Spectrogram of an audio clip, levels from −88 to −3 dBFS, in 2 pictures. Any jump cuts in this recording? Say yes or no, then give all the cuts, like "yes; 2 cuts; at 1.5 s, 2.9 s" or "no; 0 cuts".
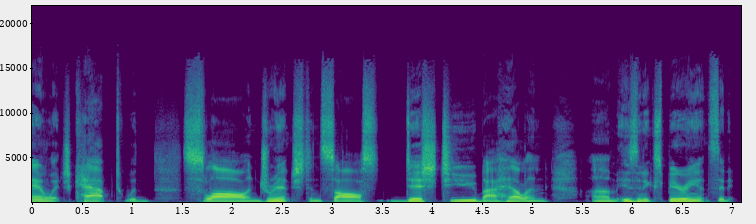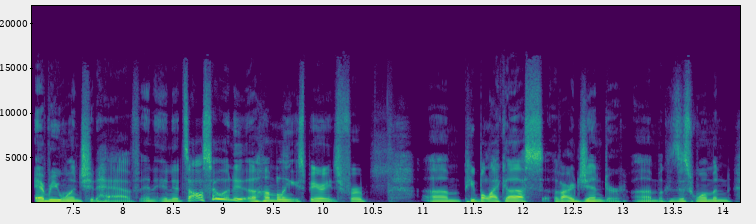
no; 0 cuts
